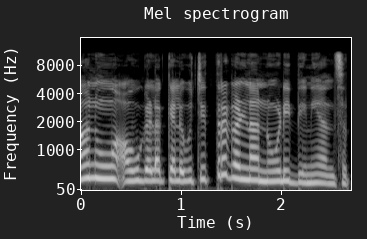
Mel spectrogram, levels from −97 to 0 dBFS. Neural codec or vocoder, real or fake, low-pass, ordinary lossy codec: none; real; 10.8 kHz; none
